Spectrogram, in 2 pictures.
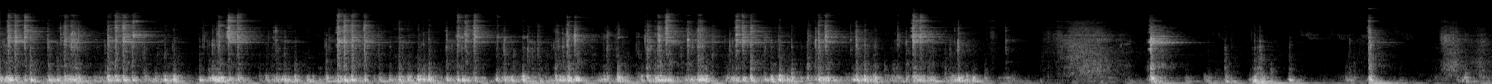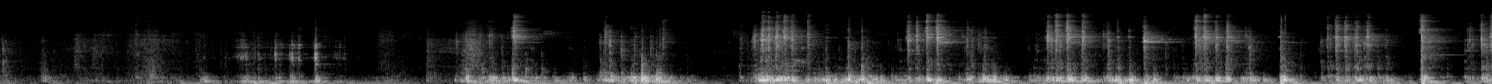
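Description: Background music with a steady beat. About ten seconds in, the music drops away and the separate clicks of a ratchet chain binder being worked under tension come through. The music returns about twenty seconds in.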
